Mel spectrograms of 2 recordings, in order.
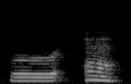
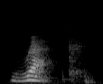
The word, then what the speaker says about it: wreck: So W is silent, ghost letter. Go right to the R. So we don't say anything. Right, right. Like I can write something. Quiet W. Wreck. Wreck.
